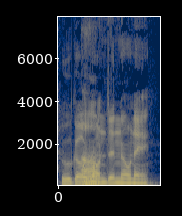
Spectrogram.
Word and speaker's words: Ugo Rondinone: Ugo Rondinone.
